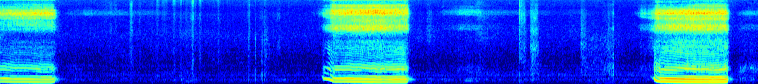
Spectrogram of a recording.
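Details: Peaches, a sleeping animal, smiling and snoring: three long, deep, droning snores about every six and a half seconds, with quiet breathing between.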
